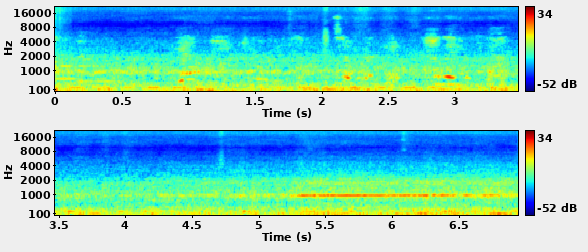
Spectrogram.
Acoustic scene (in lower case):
car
